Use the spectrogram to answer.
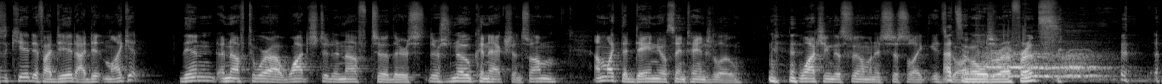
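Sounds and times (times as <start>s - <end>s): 
speech: 0.0s - 11.6s
dog making a strange demon-like guttural groan: 9.2s - 11.6s
laughter: 9.3s - 11.6s.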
